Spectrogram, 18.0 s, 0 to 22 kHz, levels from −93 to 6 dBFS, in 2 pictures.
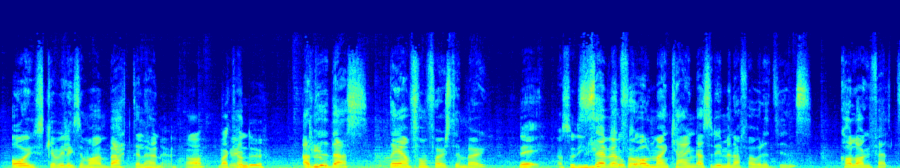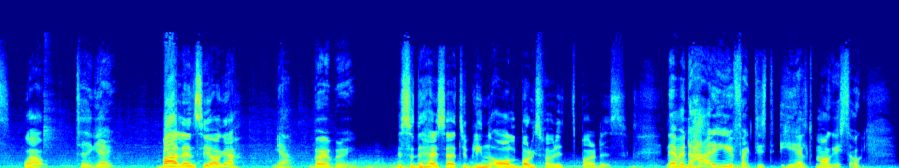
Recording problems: rain or running water; noticeable; throughout; 20 dB below the speech

